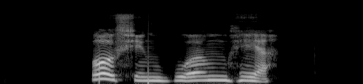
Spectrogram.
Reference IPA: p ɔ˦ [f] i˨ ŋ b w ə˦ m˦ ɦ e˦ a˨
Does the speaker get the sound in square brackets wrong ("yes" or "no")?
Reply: no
